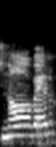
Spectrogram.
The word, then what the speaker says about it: Nobel: Pero si atiendo a lo que dice el DPD, al Diccionario Panhispánico de Dudas, me dice, sí, Nobel como grave está extendido su uso, o sea, está muy usado.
